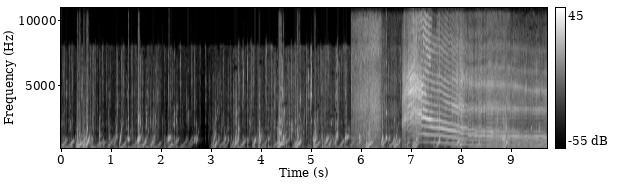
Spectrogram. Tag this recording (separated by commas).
Sound effect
